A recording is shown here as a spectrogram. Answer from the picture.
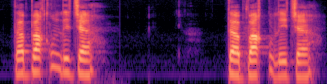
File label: "tapaklecv", Muscogee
